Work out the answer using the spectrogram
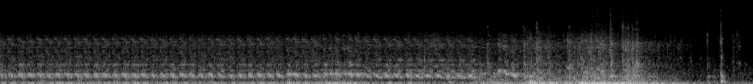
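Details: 1999 Ford F-250 7.3 Power Stroke diesel after repairs, previously cutting off after about 10 minutes, now building high-pressure oil faster: steady starter cranking about five seconds, then it catches with a deep rumble and keeps running; starts normally.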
